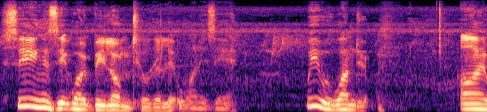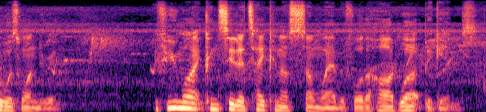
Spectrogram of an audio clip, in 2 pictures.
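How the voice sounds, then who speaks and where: A man's voice: lowish voice, very animated, moderate pace, a little hiss or hum. Man playing an easygoing settler, faint ambience. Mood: amiable, tentative. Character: easygoing male settler, expectant parent, amiable companion. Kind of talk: audio drama acting.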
